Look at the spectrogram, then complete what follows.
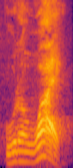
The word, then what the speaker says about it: Uruguay: i kind of uh understand how to properly pronounce things so it's urawai anyway uh thank you all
